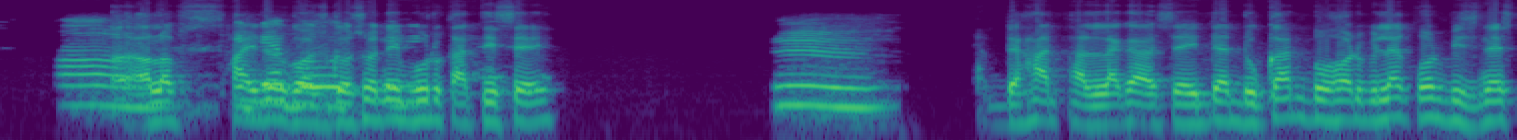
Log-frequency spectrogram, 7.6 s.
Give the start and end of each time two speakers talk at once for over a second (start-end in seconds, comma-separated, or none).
1.2-2.7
